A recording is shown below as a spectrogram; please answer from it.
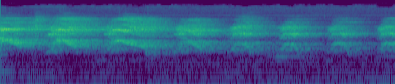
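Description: A monkey gives a quick series of shrill, squealing calls that slide downward, several each second.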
